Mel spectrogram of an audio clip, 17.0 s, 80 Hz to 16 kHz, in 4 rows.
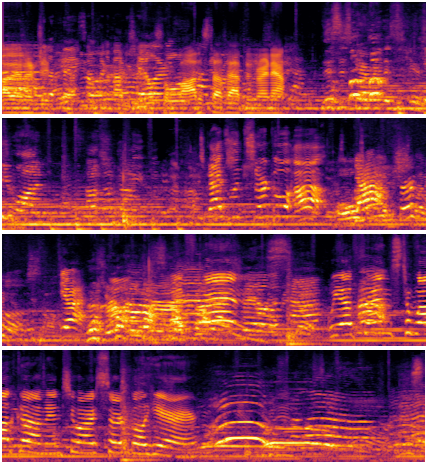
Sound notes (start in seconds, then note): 3.6 students rehearsing; 9.2 students chatting; 14.7 cheering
